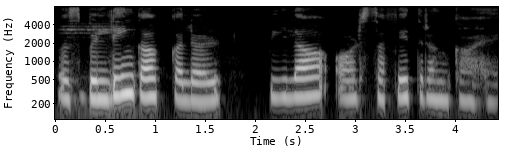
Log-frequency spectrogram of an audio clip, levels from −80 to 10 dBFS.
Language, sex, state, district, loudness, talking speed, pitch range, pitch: Hindi, female, Assam, Kamrup Metropolitan, -17 LUFS, 135 wpm, 230-255 Hz, 245 Hz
